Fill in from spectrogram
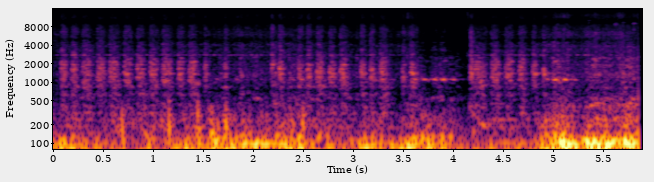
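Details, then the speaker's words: Truck started after fitting new compression fittings; it struggles to catch, then runs with an uneven, lumpy low note, stumbling and misfiring, with smoke coming out the back; cause not yet clear. "that sounds so ugly oh and there's smoke coming out the back of the truck"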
